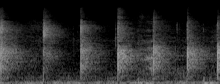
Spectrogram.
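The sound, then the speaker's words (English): Hands clap six sharp, evenly spaced times at a steady moderate pace. The claps are fairly faint and sound alone, with no voices. “Here's him clapping for real.”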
